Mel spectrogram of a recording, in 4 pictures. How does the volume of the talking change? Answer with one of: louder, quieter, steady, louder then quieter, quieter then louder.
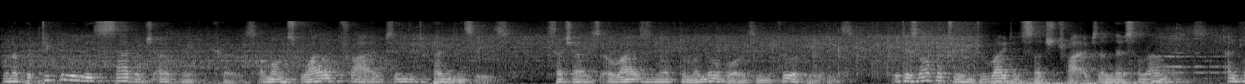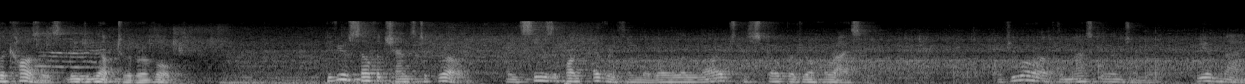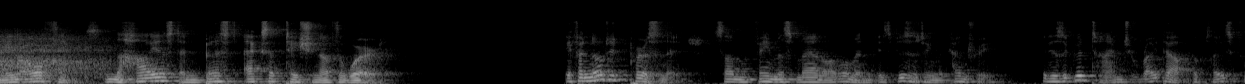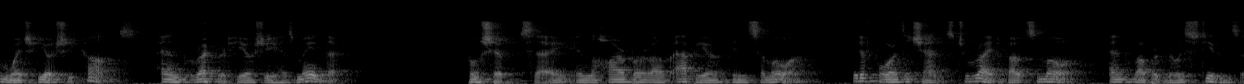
quieter.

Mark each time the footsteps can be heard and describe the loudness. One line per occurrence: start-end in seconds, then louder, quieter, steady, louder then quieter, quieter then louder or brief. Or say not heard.
not heard.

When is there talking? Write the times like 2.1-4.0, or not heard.
0.0-14.3, 15.7-21.2, 22.4-28.8, 30.6-40.8, 42.0-49.7.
